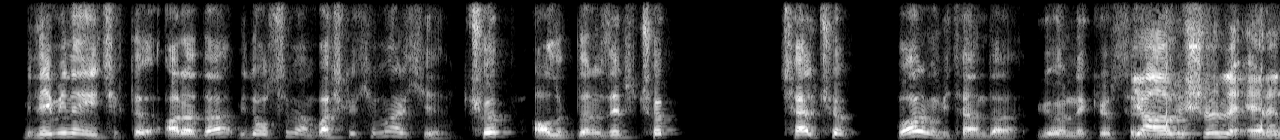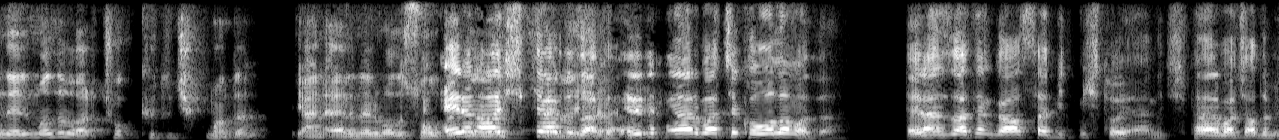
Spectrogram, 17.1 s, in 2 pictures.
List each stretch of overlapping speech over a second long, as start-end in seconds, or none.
11.5-13.0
